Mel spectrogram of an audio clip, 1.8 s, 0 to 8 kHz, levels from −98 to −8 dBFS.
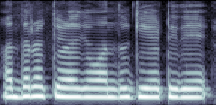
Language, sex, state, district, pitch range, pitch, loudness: Kannada, female, Karnataka, Bidar, 235-245 Hz, 240 Hz, -13 LUFS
